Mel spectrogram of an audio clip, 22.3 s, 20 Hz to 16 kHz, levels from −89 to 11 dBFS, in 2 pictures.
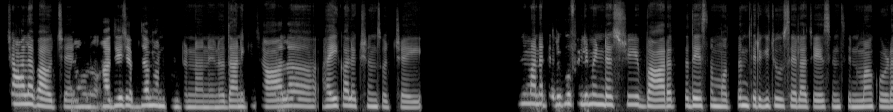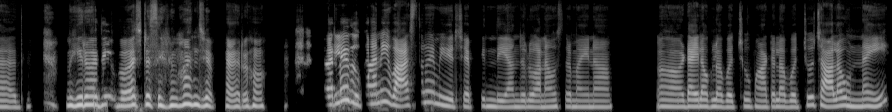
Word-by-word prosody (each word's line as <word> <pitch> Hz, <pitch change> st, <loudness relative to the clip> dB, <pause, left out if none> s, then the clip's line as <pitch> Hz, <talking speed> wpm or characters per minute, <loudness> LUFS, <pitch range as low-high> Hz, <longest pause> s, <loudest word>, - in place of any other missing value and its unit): చాలా 295 Hz, -1 st, +4 dB
బాగా 225 Hz, -2 st, +4 dB
వచ్చాయి. 200 Hz, +1 st, -8 dB
అవును, 205 Hz, -1 st, -3 dB, 0.2 s
అదే 230 Hz, +4 st, +2 dB
చెప్దాం 240 Hz, +3 st, +1 dB
అనుకుంటున్నాను 195 Hz, -3 st, -4 dB
నేను. 190 Hz, +1 st, -4 dB
దానికి 205 Hz, +1 st, -3 dB
చాలా 210 Hz, +3 st, -1 dB, 0.4 s
హై 220 Hz, -, +2 dB
కలెక్షన్స్ 220 Hz, -3 st, -2 dB
వచ్చాయి. 185 Hz, -1 st, -7 dB, 1.4 s
మన 300 Hz, -1 st, +1 dB
తెలుగు 270 Hz, +2 st, -1 dB
ఫిల్మ్ 290 Hz, 0 st, 0 dB
ఇండస్ట్రీ 275 Hz, 0 st, 0 dB, 0.2 s
భారతదేశం 225 Hz, +2 st, 0 dB
మొత్తం 210 Hz, +5 st, -3 dB
తిరిగి 230 Hz, -1 st, 0 dB
చూసేలా 220 Hz, -2 st, -1 dB
చేసిన 205 Hz, +1 st, -4 dB
సినిమా 205 Hz, 0 st, -1 dB
కూడా 205 Hz, 0 st, -2 dB
అది. 185 Hz, +3 st, -10 dB, 0.5 s
మీరు 260 Hz, +3 st, +8 dB
అది 260 Hz, +2 st, +1 dB, 0.2 s
వర్స్ట్ 255 Hz, +5 st, +4 dB
సినిమా 245 Hz, +1 st, +4 dB
అని 275 Hz, -, +6 dB
చెప్పారు, 215 Hz, -2 st, 0 dB, 1.0 s
పర్లేదు, 320 Hz, +5 st, +6 dB
కానీ 315 Hz, +5 st, +3 dB, 0.2 s
వాస్తవమే 255 Hz, +10 st, +1 dB
మీరు 220 Hz, -4 st, 0 dB
చెప్పింది. 205 Hz, 0 st, -3 dB
అందులో 200 Hz, 0 st, -3 dB
అనవసరమైన 200 Hz, 0 st, -5 dB, 0.8 s
ఆహ్, 210 Hz, -1 st, -2 dB
డైలాగ్‌లు 215 Hz, 0 st, +2 dB
అవ్వచ్చు, 195 Hz, +1 st, -5 dB, 0.2 s
మాటలు 205 Hz, +1 st, -3 dB
అవ్వచ్చు 200 Hz, +5 st, -5 dB
చాలా 210 Hz, 0 st, +3 dB
ఉన్నాయి. 220 Hz, +3 st, 0 dB
215 Hz, 120 wpm, -22 LUFS, 205-245 Hz, 1.4 s, మీరు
